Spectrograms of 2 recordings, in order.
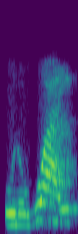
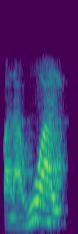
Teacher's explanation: Una vocal cerrada más una vocal abierta más una vocal cerrada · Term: triptongo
